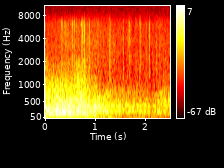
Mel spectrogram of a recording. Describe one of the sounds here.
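A jet airliner's engines roar as it taxis.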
